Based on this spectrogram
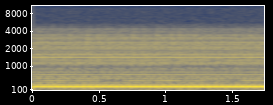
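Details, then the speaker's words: Electric guitar, clean channel with nothing played: steady low buzz with a bright tone that stops when the strings are touched; mains hum from missing cavity shielding, fixed with copper foil tape. "Oke jadi teman-teman bisa lihat dan dengarkan gitar Saya ini namanya adalah noise atau HAM gitu ya Nah Ton bisa dengarkan ada suara lain itu adalah HAM"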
